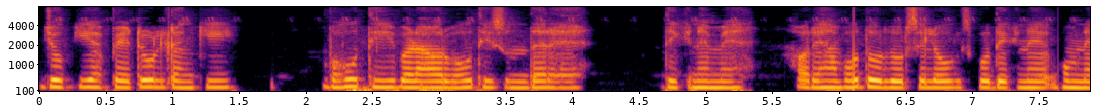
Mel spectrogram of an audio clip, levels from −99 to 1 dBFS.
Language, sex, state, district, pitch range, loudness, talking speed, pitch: Hindi, female, Uttar Pradesh, Etah, 220-230 Hz, -18 LUFS, 190 wpm, 225 Hz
